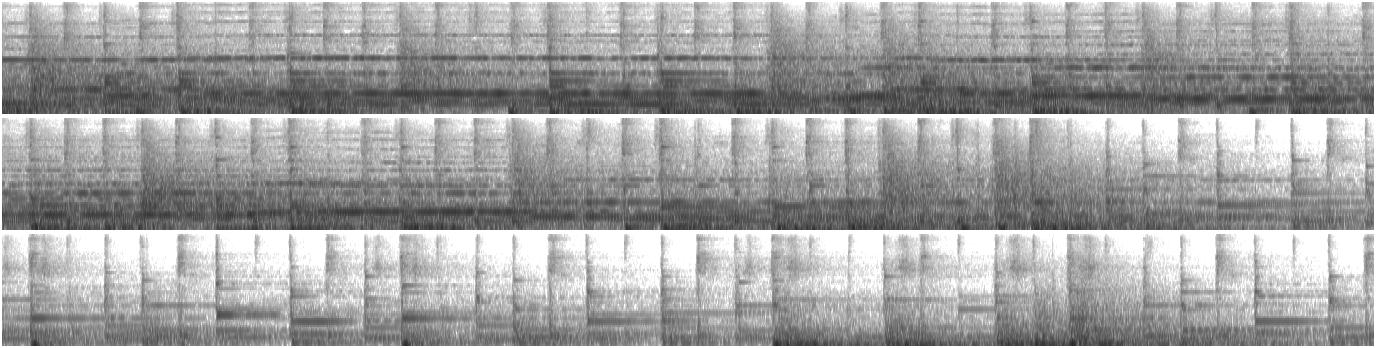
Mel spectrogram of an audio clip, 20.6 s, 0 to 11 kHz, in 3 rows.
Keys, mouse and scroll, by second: 0.2-4.3 typing, 2.0 click, 3.3 click, 4.2 click, 5.8 click, 6.2-10.7 typing, 7.0 click, 8.3 click, 11.0 alt+z, 11.2 alt+z, 11.4 middle click, 12.0 KP_1, 12.2 click, 12.6 g, 13.3 click, 13.5 click, 13.7 right click, 14.4 Tab, 14.8 Tab, 15.1 ctrl+z, 15.4 ctrl+z, 16.0 i, 16.7 right click, 17.5 Tab, 17.8 ctrl+s, 17.9 scroll up 2, 18.2 shift+middle click, 18.6 Tab, 18.9 middle click, 19.0 alt+z, 19.1 shift+middle click, 19.6 2, 20.2 ctrl+r.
